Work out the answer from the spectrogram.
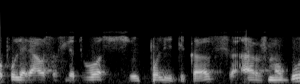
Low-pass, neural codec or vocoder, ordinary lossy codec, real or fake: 5.4 kHz; none; AAC, 48 kbps; real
